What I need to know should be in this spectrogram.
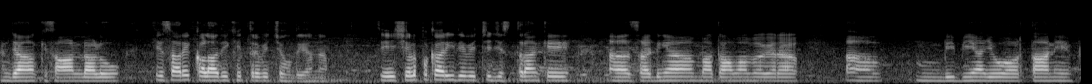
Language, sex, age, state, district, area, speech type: Punjabi, male, 18-30, Punjab, Bathinda, rural, spontaneous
